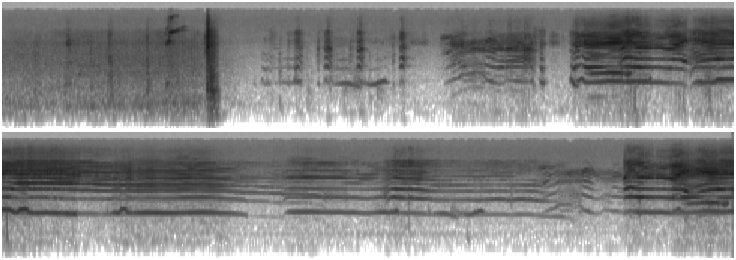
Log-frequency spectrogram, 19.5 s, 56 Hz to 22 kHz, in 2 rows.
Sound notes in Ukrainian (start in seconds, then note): 0.0 Голос за кадром; 7.1 діти плачуть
